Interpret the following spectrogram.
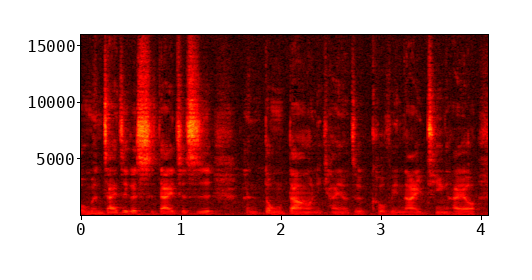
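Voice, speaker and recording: A man speaks with a Taiwanese accent at a very deep, low pitch. His intonation stays fairly even, and audible room echo surrounds him. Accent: Taiwanese Mandarin. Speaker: author. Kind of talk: casual chat.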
